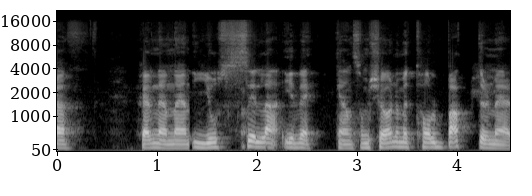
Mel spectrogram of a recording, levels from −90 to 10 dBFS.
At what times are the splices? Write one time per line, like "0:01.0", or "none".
0:01.3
